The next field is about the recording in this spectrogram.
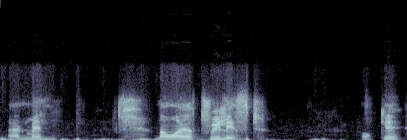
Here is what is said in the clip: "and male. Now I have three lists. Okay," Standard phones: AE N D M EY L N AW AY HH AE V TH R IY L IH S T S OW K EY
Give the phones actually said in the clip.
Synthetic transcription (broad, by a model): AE N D M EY N N AW AY HH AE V T R IY L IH S T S OW K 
